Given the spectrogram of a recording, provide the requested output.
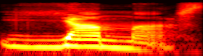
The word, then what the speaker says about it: llamas: If you see a word that starts or that has two L's anywhere, when there are two L's together, it always makes a Y sound, like a Y. Eye. ¿Cómo te llamas?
